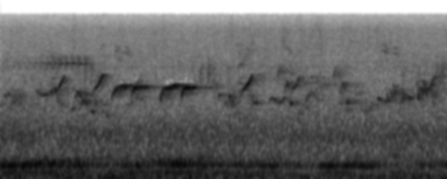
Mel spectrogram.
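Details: Eurasian golden oriole with other birds: a run of mellow whistled notes that hook upward, repeated quickly over several seconds, while other small birds chirp higher and a constant low hum fills the background.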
